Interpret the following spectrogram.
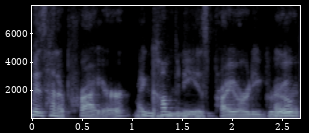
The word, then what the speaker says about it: Henna Pryor: My name is Henna Pryor.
